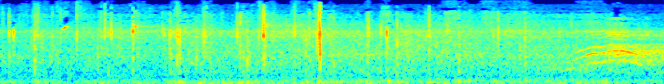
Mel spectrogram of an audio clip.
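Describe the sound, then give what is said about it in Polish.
Quick, rhythmic footfalls of athletes doing skip A drills toward the middle and skip C drills on the way back, a steady patter of light thuds over a low outdoor rumble and faint background voices. “Do środka zaczynamy ćwiczenie. Skip A, wiemy jak to wygląda. Z powrotem wracamy skipem C.”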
